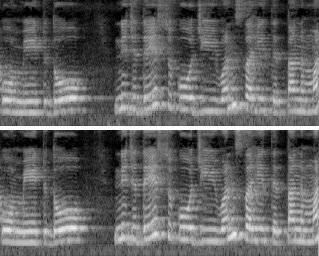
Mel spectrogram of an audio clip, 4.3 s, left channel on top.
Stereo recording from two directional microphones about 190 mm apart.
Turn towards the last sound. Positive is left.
turn(degrees=-35)  # may be behind; listen again after turning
